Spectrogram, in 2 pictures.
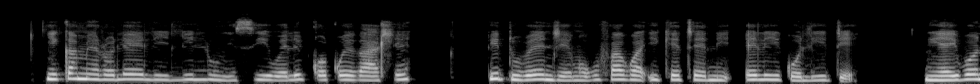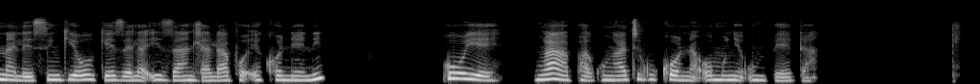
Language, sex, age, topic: North Ndebele, female, 25-35, education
